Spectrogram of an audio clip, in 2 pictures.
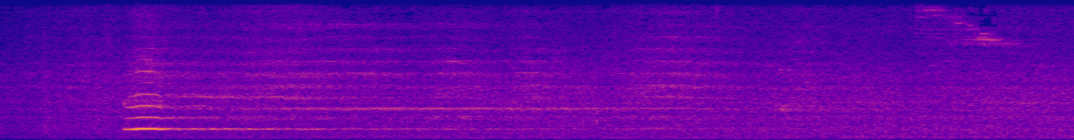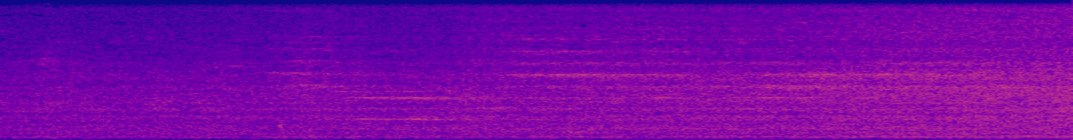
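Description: An electric locomotive approaches, its wheels rumbling louder on the rails.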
